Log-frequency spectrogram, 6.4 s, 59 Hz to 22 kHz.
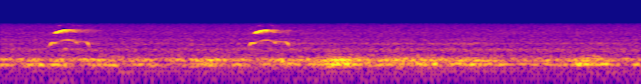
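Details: Little owl calling on 26 March 2014, two sharp rising-falling notes about two seconds apart, each with a lower hooped echo, over steady low background hum.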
